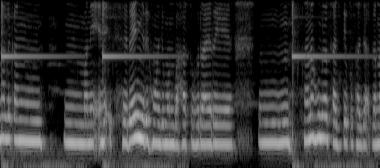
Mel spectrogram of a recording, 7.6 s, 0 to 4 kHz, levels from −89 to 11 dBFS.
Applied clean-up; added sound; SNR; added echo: none; Marimba, xylophone; 17 dB; reverberation time 0.3 s.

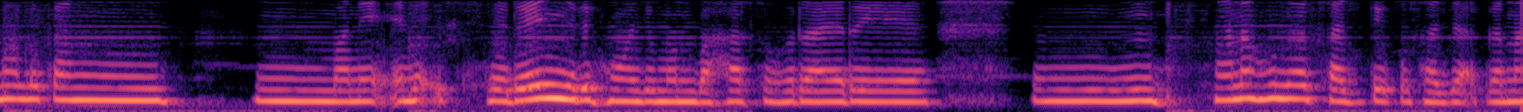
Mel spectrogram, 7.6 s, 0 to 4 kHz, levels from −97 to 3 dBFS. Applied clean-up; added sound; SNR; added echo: neural separator model SepFormer DNS4.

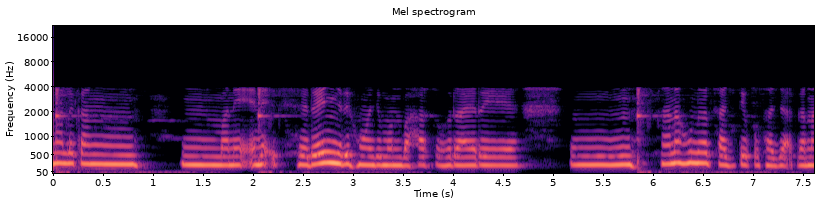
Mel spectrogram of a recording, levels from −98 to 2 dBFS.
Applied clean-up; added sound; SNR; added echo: classical method WPE with log-MMSE.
